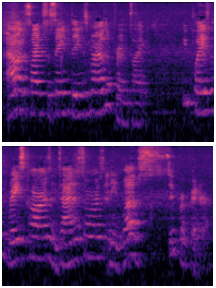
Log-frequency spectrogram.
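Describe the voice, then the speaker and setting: Woman reading kids books out loud, high voice, kinda far from the mic, windy and noisy outside. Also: moderate pace. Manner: simple expressive storytelling for young children. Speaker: storyteller reading children's books aloud. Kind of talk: read-aloud of children's picture books with casual asides. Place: outdoors in the wind, with animals. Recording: echoey, distant, noisy windy outdoor recording.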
